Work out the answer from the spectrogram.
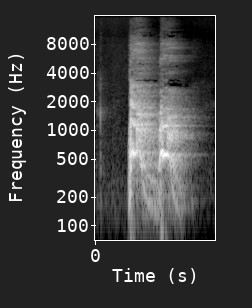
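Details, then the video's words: Pauly, a Beagle learning to howl at the neighbours, gives two short baying howls in a row, each with a sharp onset and a drawn-out, fading harmonic tail, the second note slightly stronger at its start. "Pauly's first howl"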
